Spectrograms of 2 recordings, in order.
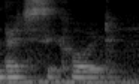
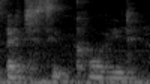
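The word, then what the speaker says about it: Betws-y-Coed: So I think it's Bettisacoid. I might always say Bettisacoid, and he says it's Bettisacoid.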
